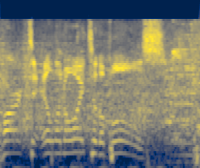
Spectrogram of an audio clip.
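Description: Basketball bouncing on a hardwood court, a few sharp bounces heard through the game broadcast, with voices over it.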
